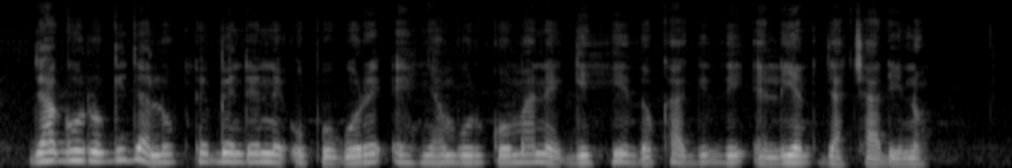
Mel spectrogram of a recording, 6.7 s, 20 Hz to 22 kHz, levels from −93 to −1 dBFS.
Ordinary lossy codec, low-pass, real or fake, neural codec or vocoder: none; none; real; none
